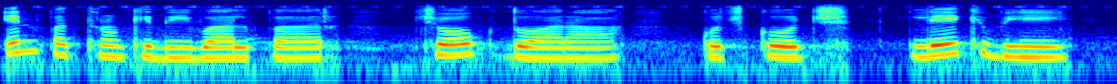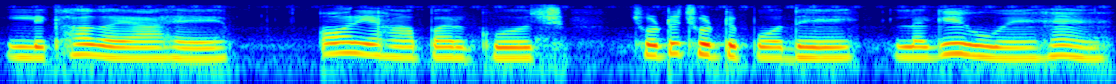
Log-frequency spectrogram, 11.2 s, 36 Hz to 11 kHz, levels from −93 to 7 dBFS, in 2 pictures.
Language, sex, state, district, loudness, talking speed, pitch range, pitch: Hindi, female, Uttarakhand, Tehri Garhwal, -24 LUFS, 120 wpm, 220-270 Hz, 230 Hz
